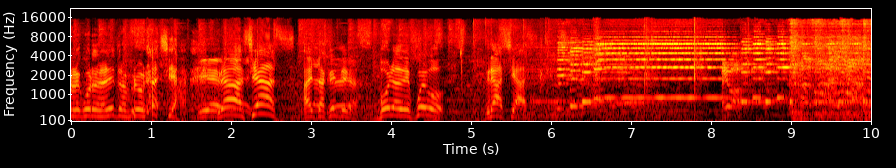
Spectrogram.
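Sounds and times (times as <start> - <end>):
held lead melody: 5.9 - 10.0.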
